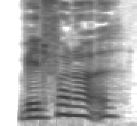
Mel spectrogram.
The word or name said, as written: velfornøjet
